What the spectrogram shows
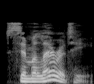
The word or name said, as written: similarity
